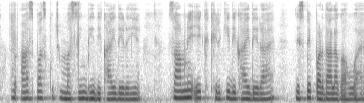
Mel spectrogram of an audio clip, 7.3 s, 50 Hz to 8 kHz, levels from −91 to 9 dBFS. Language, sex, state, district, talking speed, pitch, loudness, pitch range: Angika, female, Bihar, Madhepura, 180 wpm, 180 Hz, -27 LUFS, 165-195 Hz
